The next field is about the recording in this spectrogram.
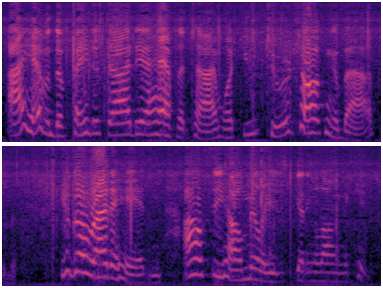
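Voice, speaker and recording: A woman's voice: a little high, expressive, brisk, natural voice. An actress playing a cheerful, homely middle-aged mother in old-time radio drama, curious and a little puzzled. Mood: amused. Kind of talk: 1940s radio drama acting. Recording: noisy, crackling old radio transcription.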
